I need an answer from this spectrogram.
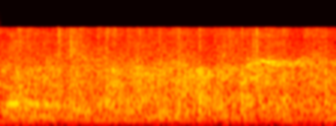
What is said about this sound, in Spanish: Un aplauso al niño, por favor.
